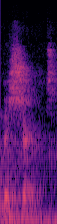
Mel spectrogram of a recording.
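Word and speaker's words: bashert: souls okay um which is shidduch s-h-i-d-d-u-c-h and the shirt which i do know i said i said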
